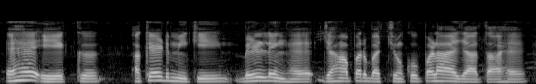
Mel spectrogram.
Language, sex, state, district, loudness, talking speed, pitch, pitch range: Hindi, male, Chhattisgarh, Raigarh, -20 LUFS, 145 wpm, 140 Hz, 130-155 Hz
